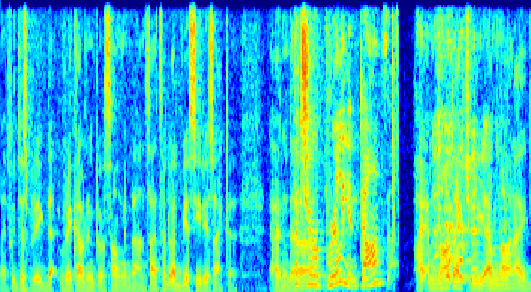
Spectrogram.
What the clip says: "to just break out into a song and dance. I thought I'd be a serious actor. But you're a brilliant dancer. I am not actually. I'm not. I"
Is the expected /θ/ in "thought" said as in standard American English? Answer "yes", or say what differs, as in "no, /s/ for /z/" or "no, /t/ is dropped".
no, /t/ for /θ/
